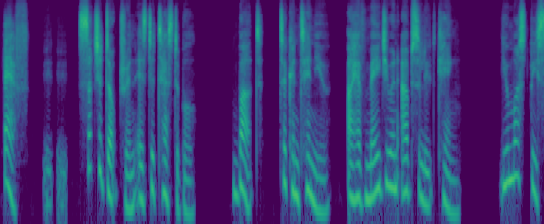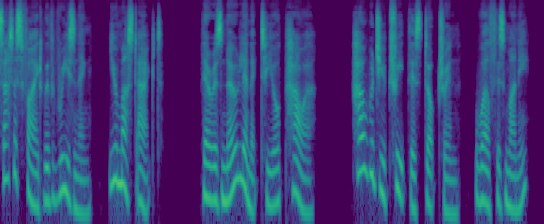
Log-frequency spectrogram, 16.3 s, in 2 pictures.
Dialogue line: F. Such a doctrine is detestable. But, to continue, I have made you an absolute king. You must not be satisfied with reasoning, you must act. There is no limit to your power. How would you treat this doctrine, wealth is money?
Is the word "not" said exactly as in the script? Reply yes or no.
no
